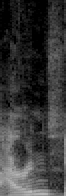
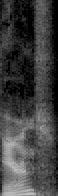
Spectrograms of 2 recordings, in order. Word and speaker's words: Ahrens: A-H-R-E-N-S. Ahrens. How do you say that? Ahrens? – Ahrens.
